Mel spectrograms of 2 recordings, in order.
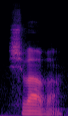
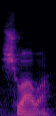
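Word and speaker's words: ܫܒܒܐ: But because most people within the Eastern Syriac branch pronounce the vet as a w, it's written here with a w.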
